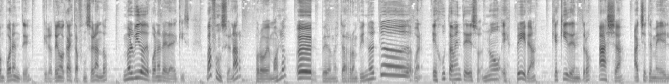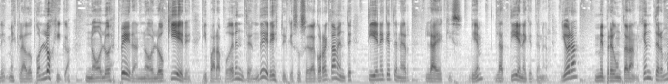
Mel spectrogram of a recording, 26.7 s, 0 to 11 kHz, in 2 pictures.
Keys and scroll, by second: 0.3 j, 0.7 k, 2.1 :, 2.6 l, 3.6 a, 3.8 BackSpace, 4.5 Escape, 5.0 ctrl+s, 5.1-8.6 typing, 5.7 Return, 10.5 j, 11.5 k, 12.5 j, 13.6 Escape, 13.9 k, 19.6-22.2 typing, 22.8 Escape, 23.6 w, 23.7 Return, 24.0 y.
